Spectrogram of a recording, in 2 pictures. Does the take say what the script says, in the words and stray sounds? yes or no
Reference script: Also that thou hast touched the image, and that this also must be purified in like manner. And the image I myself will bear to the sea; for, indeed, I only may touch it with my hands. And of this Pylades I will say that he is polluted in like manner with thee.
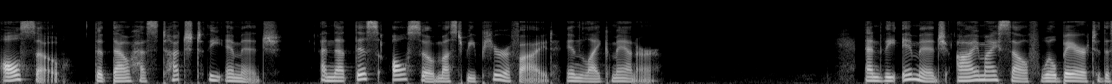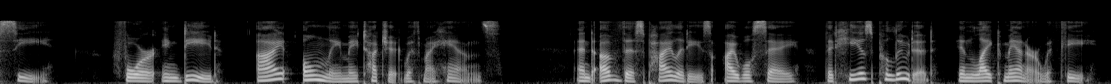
yes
